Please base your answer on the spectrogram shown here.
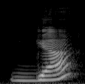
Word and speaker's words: gagner: GN, GN c'est ñ. Avec le E accent aigu, c'est et, donc ñ et nier. Donc ce mot va se lire gagner, gagner.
